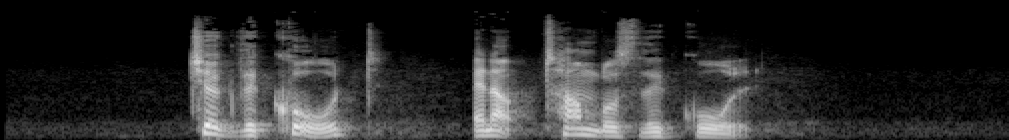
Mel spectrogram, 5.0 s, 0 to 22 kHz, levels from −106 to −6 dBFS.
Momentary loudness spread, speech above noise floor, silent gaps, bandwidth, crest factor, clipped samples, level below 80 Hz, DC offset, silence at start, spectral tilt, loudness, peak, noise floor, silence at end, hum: 9 LU; 55 dB; none; 12.5 kHz; 22 dB; under 0.1%; -70 dBFS; under 0.1%; 0.95 s; -5 dB/octave; -26 LUFS; -6 dBFS; -80 dBFS; 1.3 s; none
